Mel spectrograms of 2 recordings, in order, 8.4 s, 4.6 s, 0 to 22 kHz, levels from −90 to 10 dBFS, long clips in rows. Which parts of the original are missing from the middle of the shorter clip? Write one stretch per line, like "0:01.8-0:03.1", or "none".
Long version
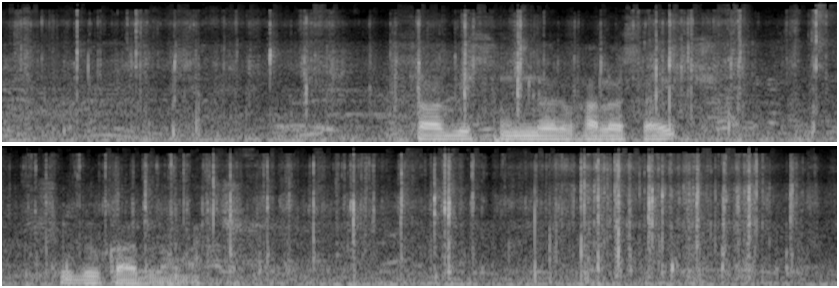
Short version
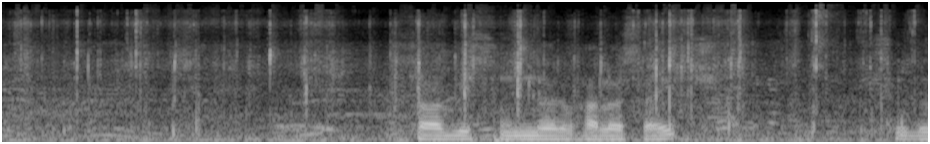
none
